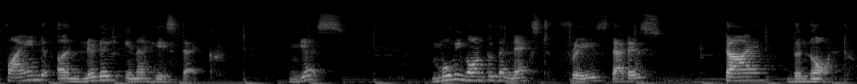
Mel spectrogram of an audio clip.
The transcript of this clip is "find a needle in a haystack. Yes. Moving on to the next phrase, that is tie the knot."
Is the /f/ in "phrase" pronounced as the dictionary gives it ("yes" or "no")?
yes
